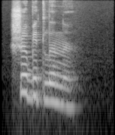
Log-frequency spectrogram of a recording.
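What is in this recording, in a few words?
"шыбитлыны", Komi, female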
